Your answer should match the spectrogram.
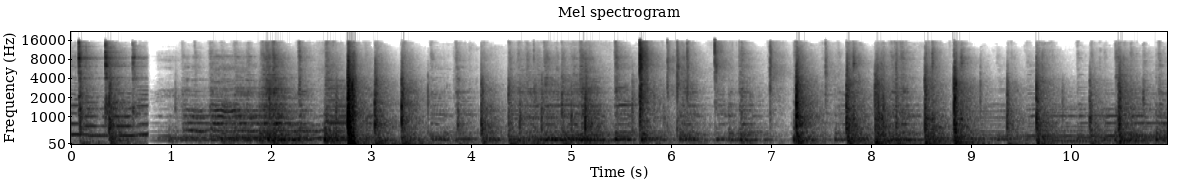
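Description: Flamenco dancer's footwork striking the stage in sharp, uneven strikes, one much louder near three seconds in, over flamenco guitar. A cello holds a note in the first second, then stops.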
